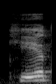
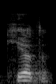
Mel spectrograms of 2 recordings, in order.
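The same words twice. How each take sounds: First: The word is drawn out with a lengthened vowel. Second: The word is said quickly and short. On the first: The speaker calls it wrong. "ਨਹੀਂ ਕਹਿਣਾ ਲਾਉ ਲਾ ਕੇ" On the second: The speaker calls it right. "ਇਸ ਤਰ੍ਹਾਂ ਛੇਤੀ ਬੋਲਿਆ ਜਾਏਗਾ"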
